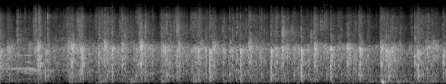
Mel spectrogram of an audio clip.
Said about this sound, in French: Est-ce qu'on peut les applaudir ce matin?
